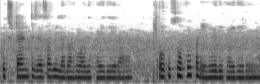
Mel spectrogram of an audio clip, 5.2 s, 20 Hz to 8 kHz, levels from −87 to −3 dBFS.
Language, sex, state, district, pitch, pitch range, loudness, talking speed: Hindi, female, Uttar Pradesh, Shamli, 185 Hz, 180-205 Hz, -18 LUFS, 205 wpm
